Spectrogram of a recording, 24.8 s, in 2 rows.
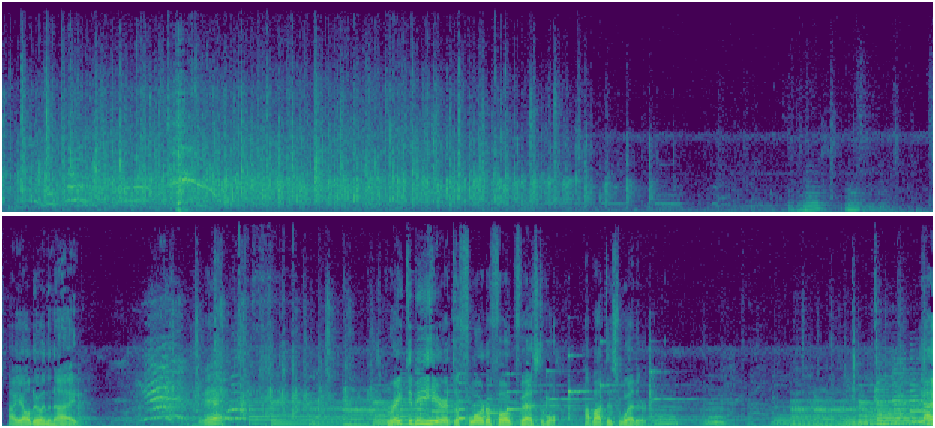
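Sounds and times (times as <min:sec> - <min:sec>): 
audience applause welcoming an acoustic blues duo at the Florida Folk Festival: 0:00.0 - 0:08.8, 0:14.6 - 0:18.8, 0:22.9 - 0:24.8
speech: 0:12.5 - 0:13.6, 0:15.1 - 0:15.5, 0:17.6 - 0:21.2.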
